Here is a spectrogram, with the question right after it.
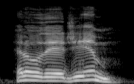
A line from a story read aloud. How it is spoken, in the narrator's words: the tallest one called out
